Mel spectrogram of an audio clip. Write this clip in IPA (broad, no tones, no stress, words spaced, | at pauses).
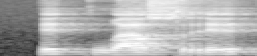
ɪk waχrɪ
